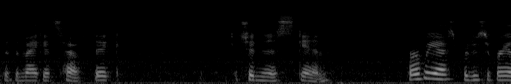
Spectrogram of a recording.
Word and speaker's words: chitinous: the term, told him to announce the first syllable chit rather than more correct kite.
